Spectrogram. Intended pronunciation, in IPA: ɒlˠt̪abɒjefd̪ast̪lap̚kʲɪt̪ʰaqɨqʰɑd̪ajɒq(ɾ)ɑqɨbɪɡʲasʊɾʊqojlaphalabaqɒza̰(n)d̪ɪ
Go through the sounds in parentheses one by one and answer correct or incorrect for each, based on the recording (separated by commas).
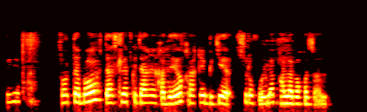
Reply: correct, correct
